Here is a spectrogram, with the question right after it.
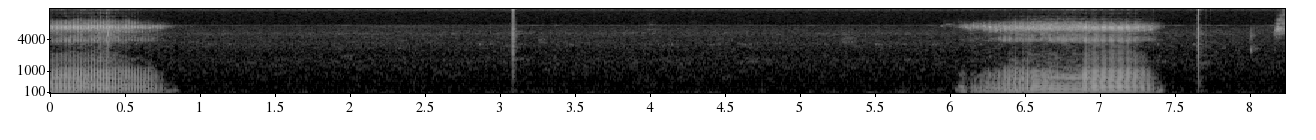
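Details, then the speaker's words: Sleeping dog snoring loudly all night, sometimes sleeping with eyes not fully closed: two loud, drawn-out buzzing snores about six seconds apart in a quiet room. "That's what I hear all night when I'm sleeping."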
